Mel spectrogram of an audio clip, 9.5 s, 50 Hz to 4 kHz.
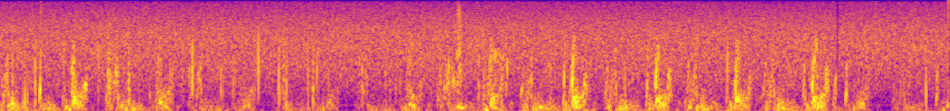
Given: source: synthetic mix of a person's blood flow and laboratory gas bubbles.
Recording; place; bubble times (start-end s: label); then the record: Doppler ultrasound of blood flow; precordium
4.46-4.68 s: bubbles
4.85-5.12 s: bubbles
5.50-5.56 s: bubbles
From the record:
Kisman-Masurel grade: 211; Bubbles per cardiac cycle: several, 3 to 8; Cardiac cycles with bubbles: 1 to 10%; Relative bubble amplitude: barely perceptible (0.100 to 0.250); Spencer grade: 1 (occasional bubble signal discernible with the cardiac motion signal, with majority of cardiac periods free of bubbles); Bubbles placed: only in the low amplitude regions of the cardiac cycle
